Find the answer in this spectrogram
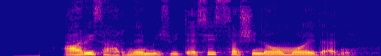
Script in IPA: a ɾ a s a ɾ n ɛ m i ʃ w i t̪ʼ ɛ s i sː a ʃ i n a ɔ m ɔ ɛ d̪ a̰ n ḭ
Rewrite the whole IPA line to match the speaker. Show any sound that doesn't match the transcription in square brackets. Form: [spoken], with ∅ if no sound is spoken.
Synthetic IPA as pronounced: a ɾ [i] s a ɾ n ɛ m i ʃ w i t̪ʼ ɛ s i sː a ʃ i n a ɔ m ɔ ɛ d̪ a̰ n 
